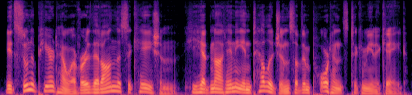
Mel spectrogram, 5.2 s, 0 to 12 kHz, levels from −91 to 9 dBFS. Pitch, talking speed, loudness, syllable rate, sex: 110 Hz, 200 wpm, -19 LUFS, 7.1 syllables/s, male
